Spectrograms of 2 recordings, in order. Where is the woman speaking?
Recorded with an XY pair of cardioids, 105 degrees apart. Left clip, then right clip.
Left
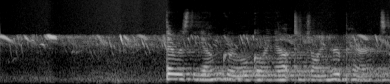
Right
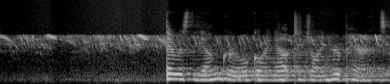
25° right, 0.7 m.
